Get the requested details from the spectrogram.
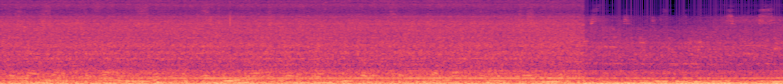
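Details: Engine misfiring at idle: low, uneven rumble with a loping beat around three per second; no cause identified.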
